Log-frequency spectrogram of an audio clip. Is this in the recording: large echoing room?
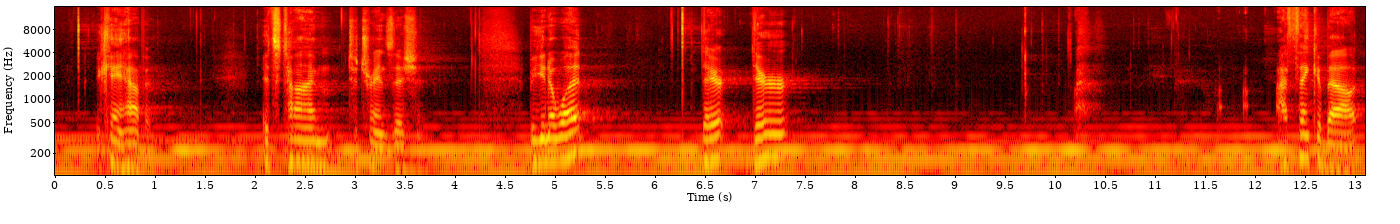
yes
